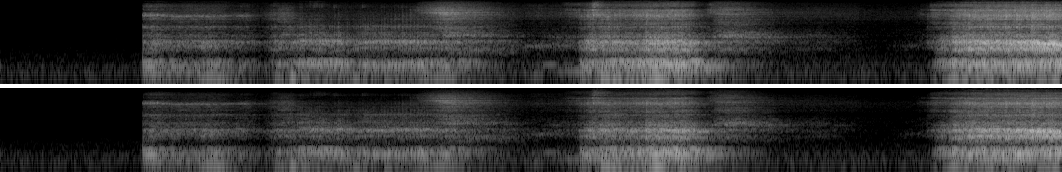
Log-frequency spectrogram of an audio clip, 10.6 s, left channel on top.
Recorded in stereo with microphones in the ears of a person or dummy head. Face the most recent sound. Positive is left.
turn(degrees=10)  # may be behind; listen again after turning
